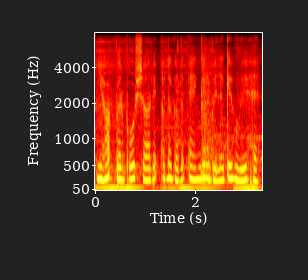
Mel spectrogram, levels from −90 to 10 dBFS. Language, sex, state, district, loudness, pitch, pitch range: Hindi, female, Uttar Pradesh, Saharanpur, -14 LUFS, 235 Hz, 225-250 Hz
